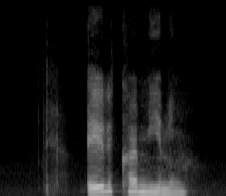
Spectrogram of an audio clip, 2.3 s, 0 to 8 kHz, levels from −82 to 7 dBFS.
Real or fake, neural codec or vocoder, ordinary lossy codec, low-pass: fake; codec, 16 kHz, 0.5 kbps, FunCodec, trained on Chinese and English, 25 frames a second; none; none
